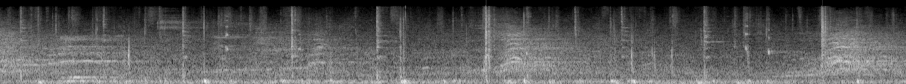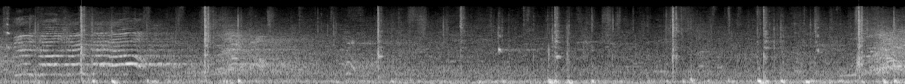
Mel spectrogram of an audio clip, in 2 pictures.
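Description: Badminton rally: sharp cracks of rackets striking the shuttlecock at irregular intervals, with shoes squeaking on the court, one long squeak about ten seconds in, over a steady arena crowd.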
